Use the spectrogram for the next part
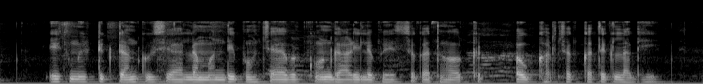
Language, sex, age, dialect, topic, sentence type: Chhattisgarhi, male, 18-24, Northern/Bhandar, agriculture, question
